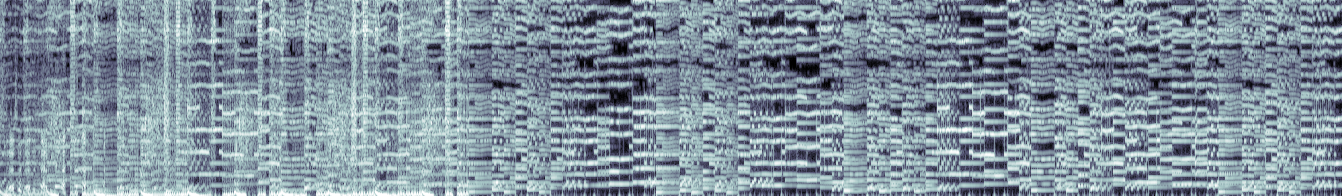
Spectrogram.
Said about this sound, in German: Jetzt versucht er mich zu übersteuern. Ich bin der Mann, der hier an der Outro-Musik den Gain-Regler bedienen kann.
